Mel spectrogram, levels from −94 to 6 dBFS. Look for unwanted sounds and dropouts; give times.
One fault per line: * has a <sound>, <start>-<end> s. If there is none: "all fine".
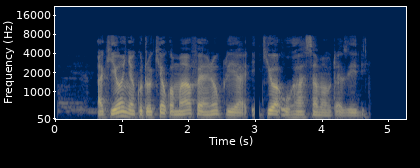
* has a dropout, 3.0-3.1 s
